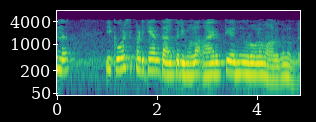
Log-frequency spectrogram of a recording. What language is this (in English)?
Malayalam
